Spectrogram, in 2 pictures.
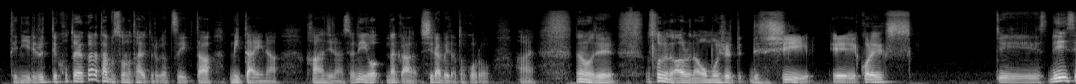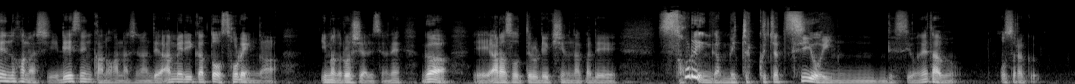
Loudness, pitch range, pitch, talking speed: -21 LUFS, 85-115 Hz, 95 Hz, 380 characters per minute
